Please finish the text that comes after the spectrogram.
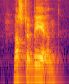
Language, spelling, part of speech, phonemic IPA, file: Dutch, masturberen, verb, /mɑstʏrˈberə(n)/, Nl-masturberen.ogg
- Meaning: to masturbate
